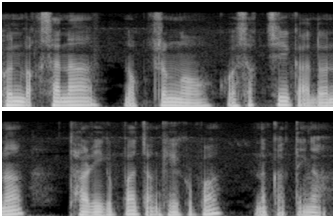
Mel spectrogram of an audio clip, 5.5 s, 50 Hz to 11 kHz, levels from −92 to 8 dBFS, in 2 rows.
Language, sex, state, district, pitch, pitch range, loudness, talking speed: Garo, male, Meghalaya, South Garo Hills, 105 Hz, 95-115 Hz, -17 LUFS, 75 wpm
